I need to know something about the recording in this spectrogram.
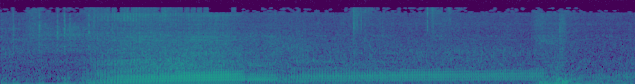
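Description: A motorbike engine revs and drives off.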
